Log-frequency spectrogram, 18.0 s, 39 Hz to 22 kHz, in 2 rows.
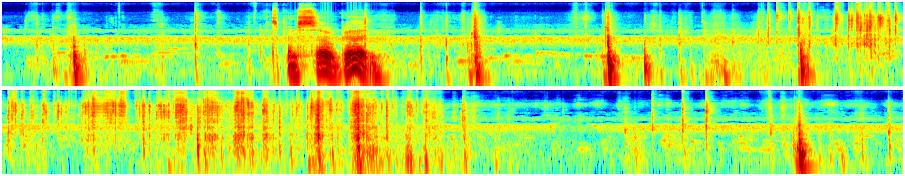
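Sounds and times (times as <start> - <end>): trading cards being handled: 5.8 - 14.0, 15.2 - 18.0
foil wrapper crinkling: 7.6 - 13.9.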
